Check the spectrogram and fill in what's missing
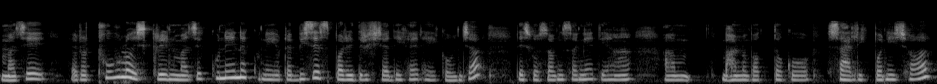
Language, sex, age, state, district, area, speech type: Nepali, female, 60+, West Bengal, Darjeeling, rural, spontaneous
